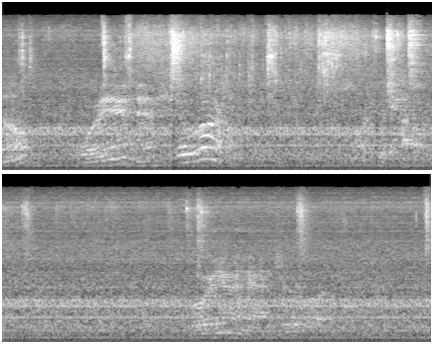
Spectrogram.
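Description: A man talks nearby in a calm voice.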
